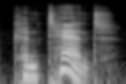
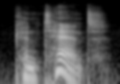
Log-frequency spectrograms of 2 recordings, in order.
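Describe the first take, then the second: First: The stress is on the second syllable. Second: The same.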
